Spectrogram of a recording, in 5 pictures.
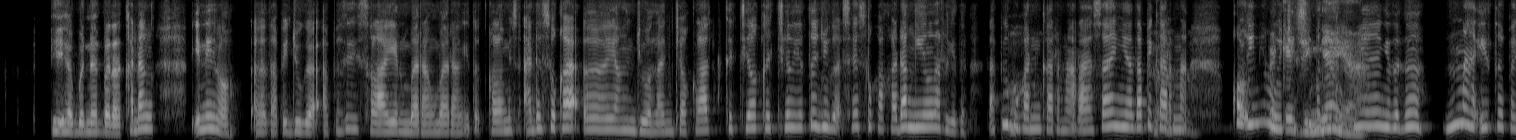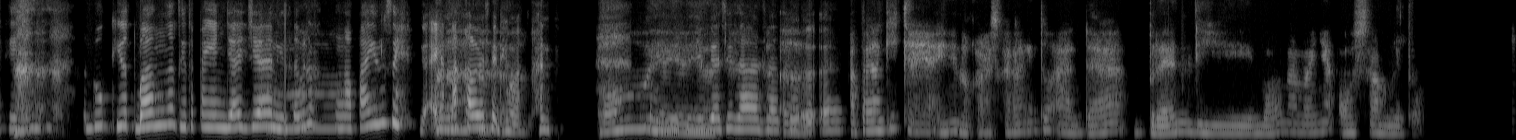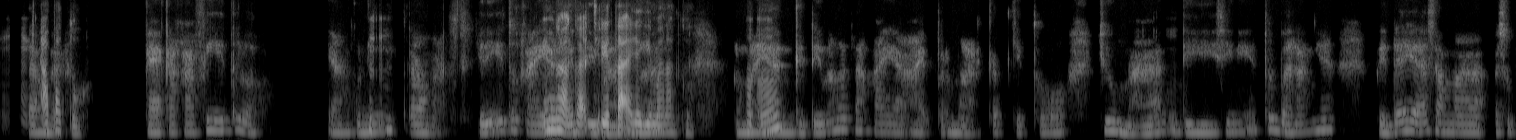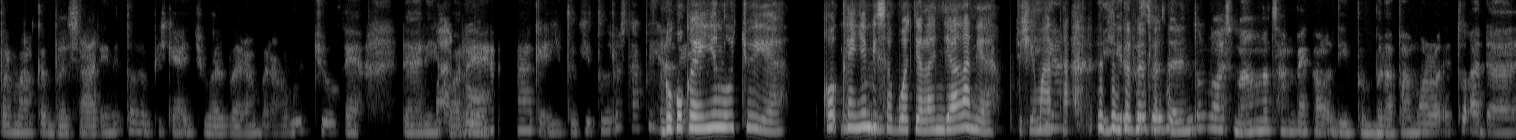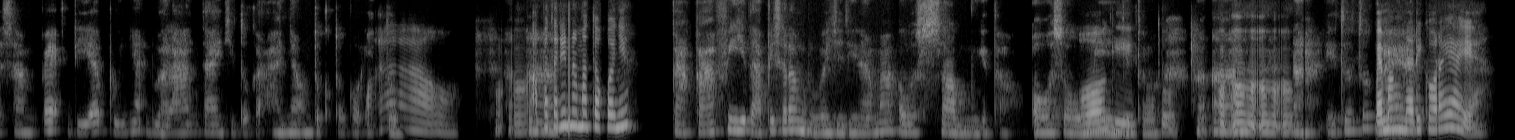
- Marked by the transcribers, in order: other background noise; in English: "packaging"; in English: "packaging"; chuckle; in English: "cute"; laughing while speaking: "misalnya dimakan"; other noise; chuckle
- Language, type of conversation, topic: Indonesian, unstructured, Bagaimana Anda menyeimbangkan antara menabung dan menikmati hidup?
